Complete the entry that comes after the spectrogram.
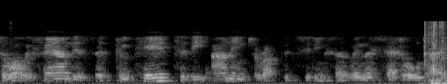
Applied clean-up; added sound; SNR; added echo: none; Slam; 6 dB; reverberation time 0.2 s.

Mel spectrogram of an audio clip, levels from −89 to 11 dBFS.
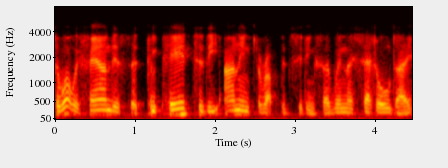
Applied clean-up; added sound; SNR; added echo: none; none; none; none.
